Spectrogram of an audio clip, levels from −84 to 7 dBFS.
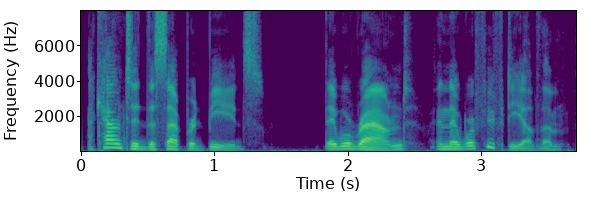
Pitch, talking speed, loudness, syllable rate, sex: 125 Hz, 210 wpm, -20 LUFS, 7.3 syllables/s, male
